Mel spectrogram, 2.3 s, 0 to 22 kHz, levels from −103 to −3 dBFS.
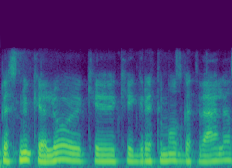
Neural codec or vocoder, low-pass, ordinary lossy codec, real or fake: none; 7.2 kHz; Opus, 16 kbps; real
